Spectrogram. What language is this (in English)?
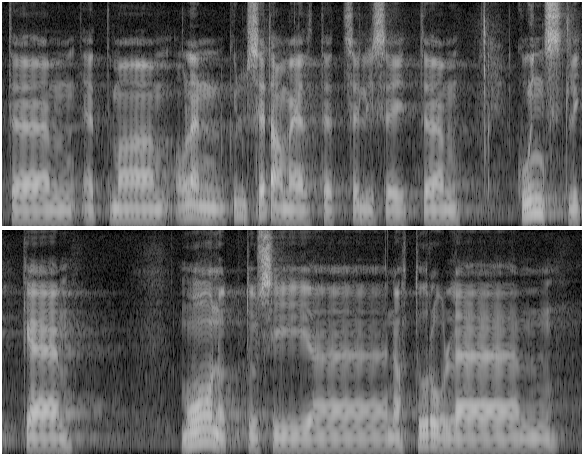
Estonian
